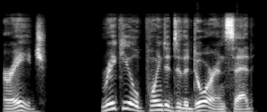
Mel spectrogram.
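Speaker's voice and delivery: plain reading voice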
